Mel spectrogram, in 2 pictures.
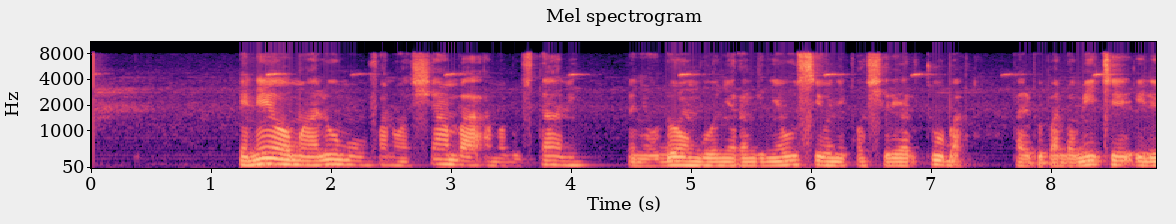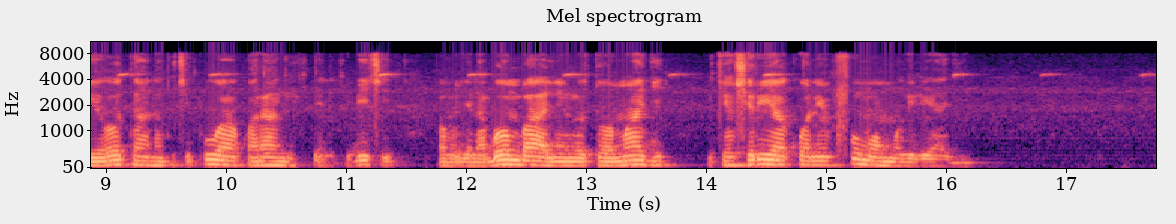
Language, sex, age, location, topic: Swahili, male, 25-35, Dar es Salaam, agriculture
